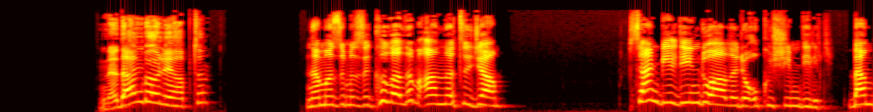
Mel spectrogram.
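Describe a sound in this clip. A young boy speaks cheerfully and close by.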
